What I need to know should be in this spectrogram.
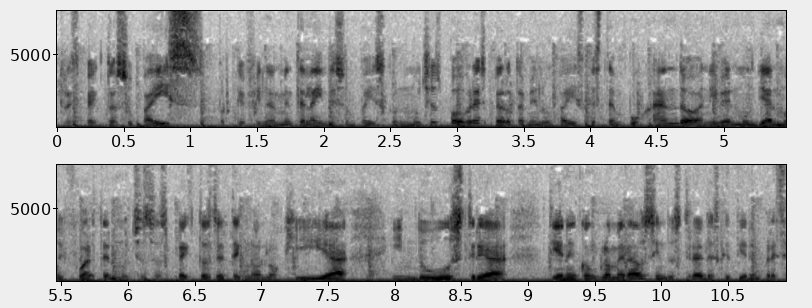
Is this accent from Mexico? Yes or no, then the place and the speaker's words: yes; Mexico; O sea, ¿quién se puede dar ese lujo si no somos los mexicanos?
